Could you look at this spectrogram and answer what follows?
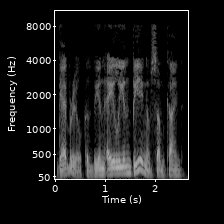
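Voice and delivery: ordinary delivery, nothing marked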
